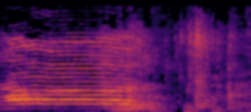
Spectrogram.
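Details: Distressed kitten being bathed gives a sustained, bright meow that fades out into splashing water and faint voices.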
